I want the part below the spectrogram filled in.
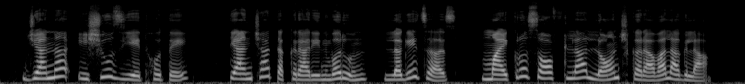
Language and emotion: Marathi, neutral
